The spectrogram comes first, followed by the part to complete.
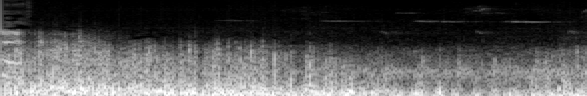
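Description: Wind buffeting an outdoor camera microphone: a steady low rumble and rustle that fades away during the second half.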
